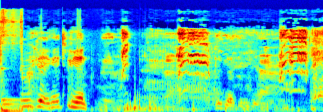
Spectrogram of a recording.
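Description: Music cuts off just after the start, followed by livestock calling: a run of bending, pitched calls, with a few higher, brighter ones, alongside a voice.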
